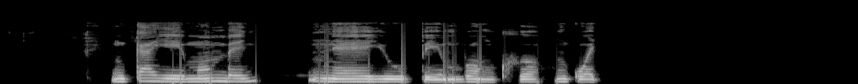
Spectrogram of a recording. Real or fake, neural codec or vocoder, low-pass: real; none; 7.2 kHz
